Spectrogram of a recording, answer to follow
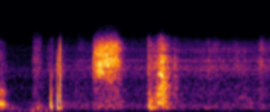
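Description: Faint kitchen handling sounds: a few light clicks and a short scraping rub about a second and a half in, then another click.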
